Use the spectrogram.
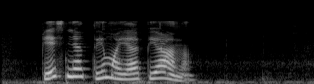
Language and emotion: Russian, positive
